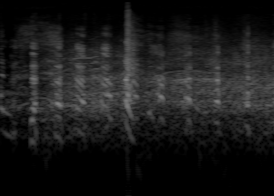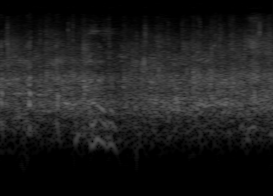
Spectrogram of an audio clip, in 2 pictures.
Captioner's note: group laughter and applause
